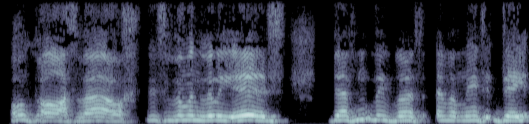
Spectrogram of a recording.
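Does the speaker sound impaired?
Yes: Down syndrome; developmental disability from birth, differences in fine and gross motor skills and living independently.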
